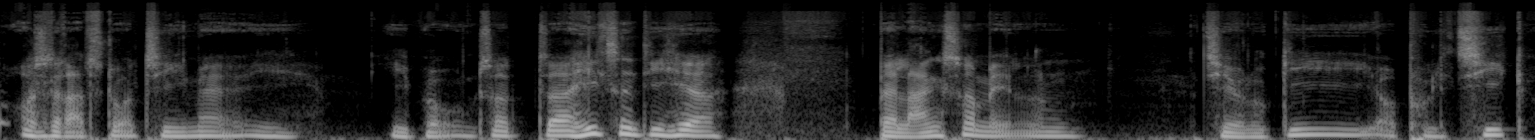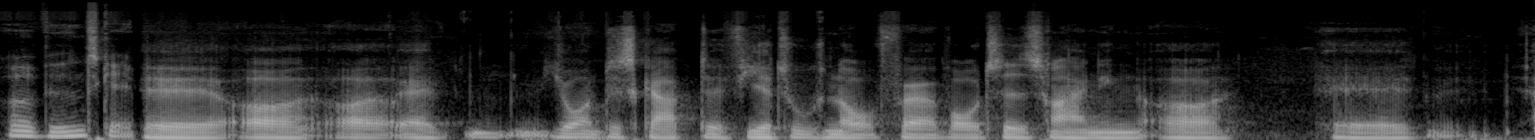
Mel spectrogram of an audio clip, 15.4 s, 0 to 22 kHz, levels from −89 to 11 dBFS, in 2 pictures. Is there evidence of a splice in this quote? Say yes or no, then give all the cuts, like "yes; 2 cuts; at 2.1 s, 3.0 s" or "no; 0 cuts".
yes; 2 cuts; at 8.4 s, 9.6 s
